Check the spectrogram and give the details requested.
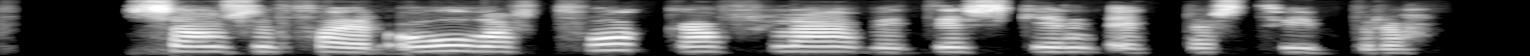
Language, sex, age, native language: Icelandic, female, 18-19, Icelandic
